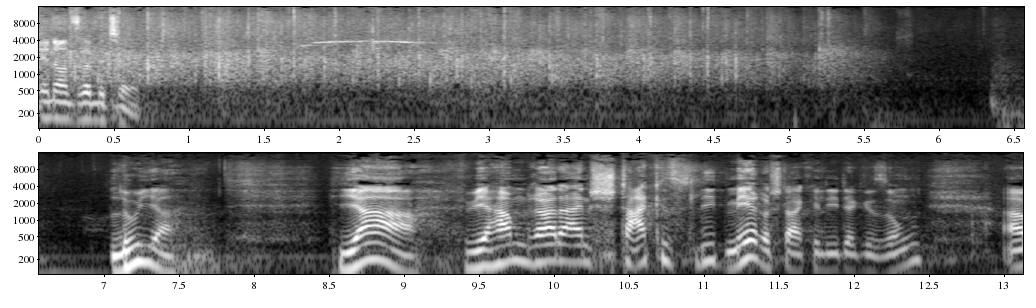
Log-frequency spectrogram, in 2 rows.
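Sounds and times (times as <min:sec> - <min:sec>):
speech: 0:00.0 - 0:00.9, 0:07.0 - 0:07.7, 0:08.6 - 0:13.1
warm audience applause: 0:00.0 - 0:05.6.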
